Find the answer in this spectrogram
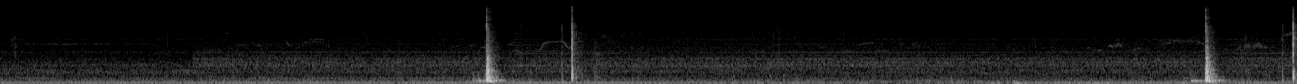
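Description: A cricket bowling machine fires a ball with a dull thump about five seconds in, and under a second later comes the sharp crack of the bat meeting the ball. A steady low hum runs throughout, and another thump comes right at the end as the next ball is fired.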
